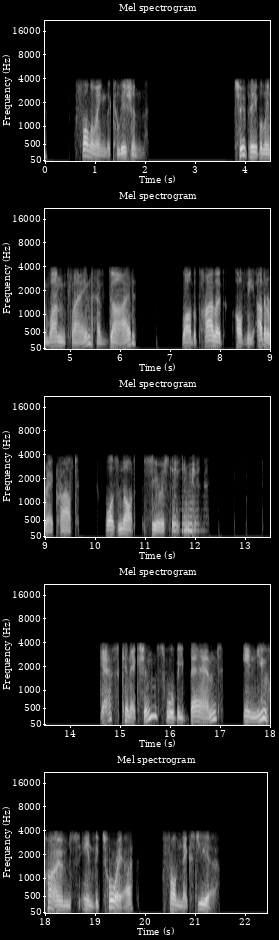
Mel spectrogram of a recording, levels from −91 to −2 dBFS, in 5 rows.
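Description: Speech clip carrying the RealAudio 14.4 codec throughout: nothing above about 3.7 kHz survives, and heavy gargling fills the narrow band that remains, which fits an 8 kbit/s codec. A loud pop at 5.44 to 5.46 s, just after "people in one plane", stands roughly 15 dB over the signal, and a double pop at 20.80 to 21.04 s rises about 10 dB above it; both are likely voltage transients from a plug, switch or static discharge.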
